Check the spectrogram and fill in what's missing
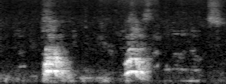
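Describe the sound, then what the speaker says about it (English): Two distinct barks from a dog sound about a second apart, moderately close in a quiet indoor room, with faint low murmurs in between. "There's a dog barking, but we don't have a dog."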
